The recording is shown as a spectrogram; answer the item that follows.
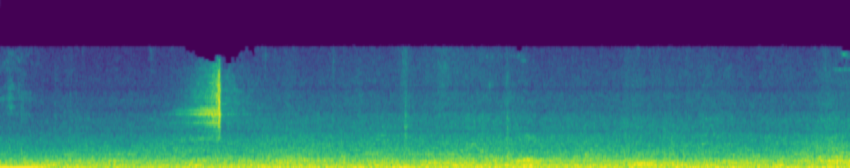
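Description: Busy street ambience by a bus terminus: a steady wash of road traffic noise and background voices of passers-by, with a single sharp click about two seconds in.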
